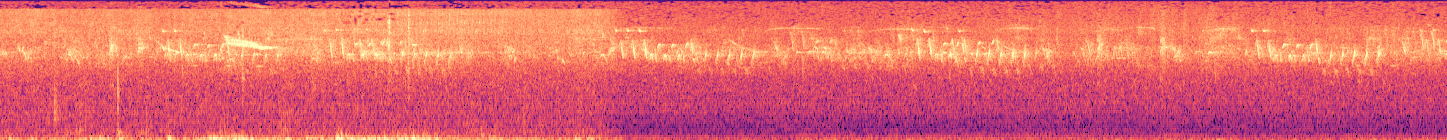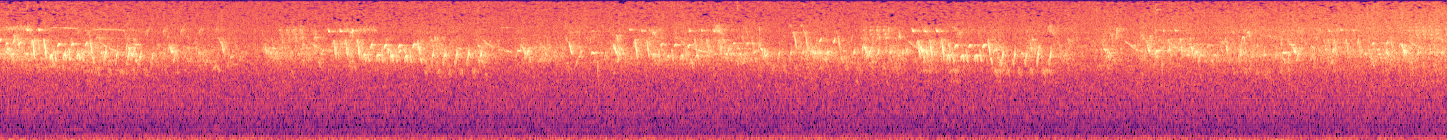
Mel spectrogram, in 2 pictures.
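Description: Outdoor chorus of wild birds chirping and trilling steadily. For about the first six seconds a low rumble runs underneath, then cuts off abruptly.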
